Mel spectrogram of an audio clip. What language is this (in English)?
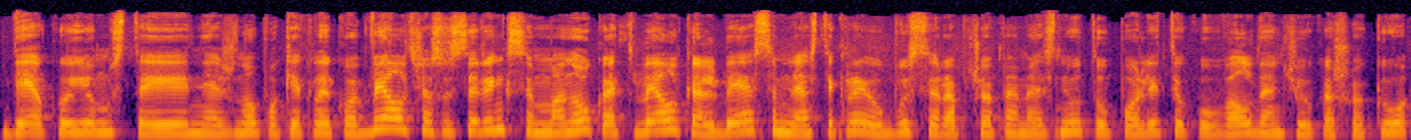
Lithuanian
